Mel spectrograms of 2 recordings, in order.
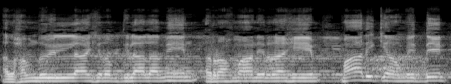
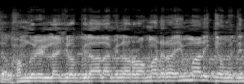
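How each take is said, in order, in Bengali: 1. এটি দ্রুত পড়া হচ্ছে, প্রতিটি বাক্যাংশে থামা হচ্ছে। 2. এটি অতি দ্রুত, অস্পষ্টভাবে বলে যাওয়া হচ্ছে। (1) "প্রত্যেক জায়গাতে দম দিচ্ছে কিন্তু খুব তাড়াতাড়ি" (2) "কি বলেছে নিজেও জানে না"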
